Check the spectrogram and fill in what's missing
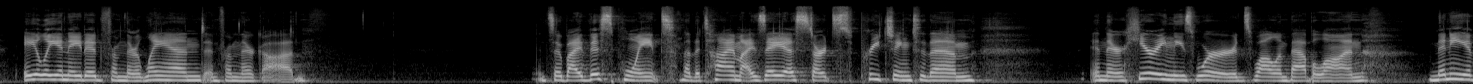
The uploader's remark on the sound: Preached on January 15, 2023 for our MorningSong Worship Service.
